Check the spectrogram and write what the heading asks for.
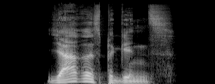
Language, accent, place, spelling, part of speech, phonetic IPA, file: German, Germany, Berlin, Jahresbeginns, noun, [ˈjaːʁəsbəˌɡɪns], De-Jahresbeginns.ogg
- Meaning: genitive singular of Jahresbeginn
